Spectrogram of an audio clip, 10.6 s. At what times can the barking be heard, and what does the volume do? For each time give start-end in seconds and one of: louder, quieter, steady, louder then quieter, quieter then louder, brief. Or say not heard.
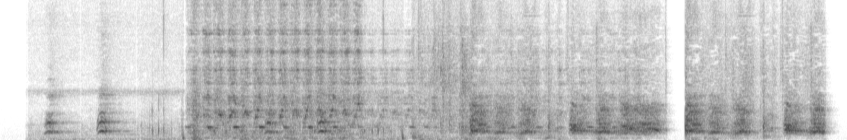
0.3-10.3 louder.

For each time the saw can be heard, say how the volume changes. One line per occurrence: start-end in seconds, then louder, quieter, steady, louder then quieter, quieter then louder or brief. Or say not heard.
2.3-8.1 quieter.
